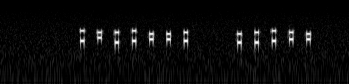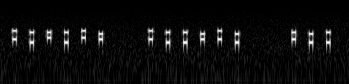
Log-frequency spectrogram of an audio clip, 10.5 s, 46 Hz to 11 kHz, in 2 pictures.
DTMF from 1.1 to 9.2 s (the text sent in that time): 6026775 12687 9202#7 922791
